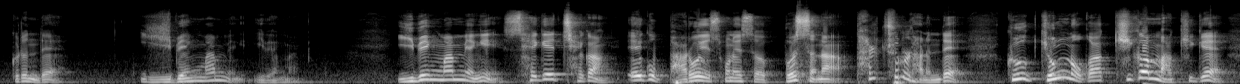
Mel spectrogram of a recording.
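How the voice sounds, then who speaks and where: A man's voice: fairly high pitch, gravelly. A middle-aged man, a senior pastor preaching an early-morning sermon with vivid storytelling and rhetorical questions.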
